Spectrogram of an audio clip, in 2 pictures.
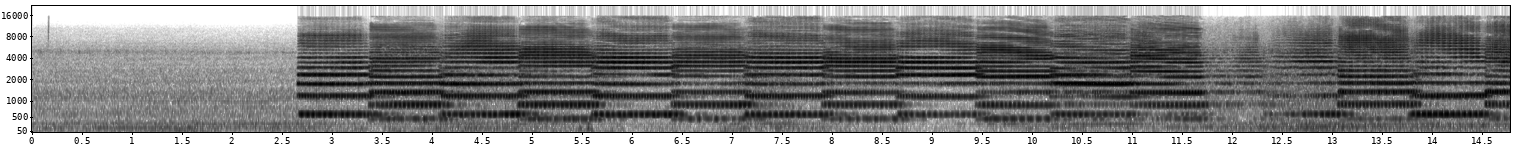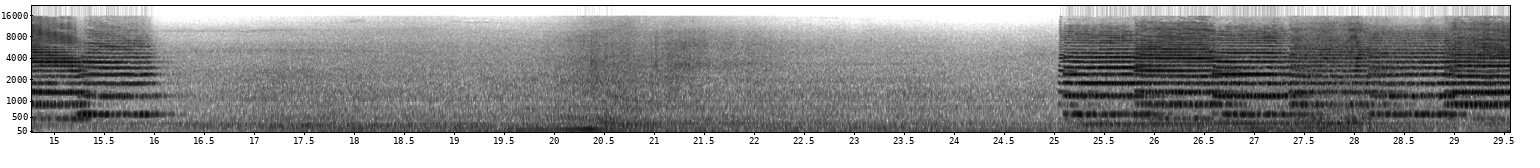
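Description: German fire engines' two-tone sirens (Martinshorn) sounding loudly as the engines leave on an emergency call, two pitches alternating about every half second. The sirens cut off about halfway through, leaving road traffic with a vehicle going by, then start again loud near the end.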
